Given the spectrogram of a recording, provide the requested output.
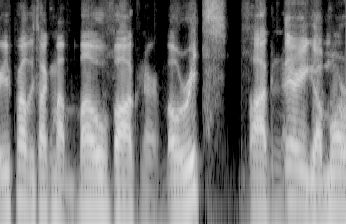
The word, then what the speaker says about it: Wagner: Does he pronounce it Wagner or Wagner? Wagner.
